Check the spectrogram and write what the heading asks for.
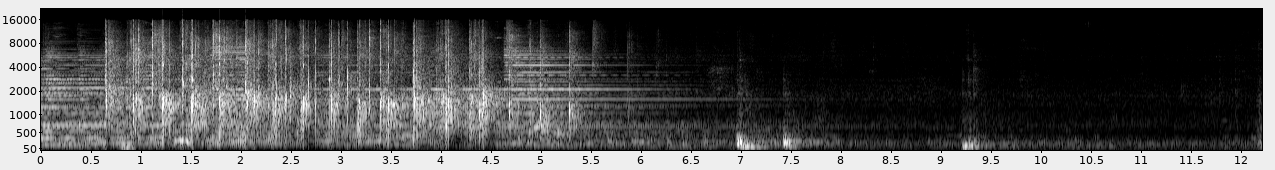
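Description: Ghazal accompaniment of tabla, harmonium and plucked strings playing a fast run of strokes over held harmonium notes, which dies away about halfway through. Two deep tabla bass strokes follow, each gliding down in pitch.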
